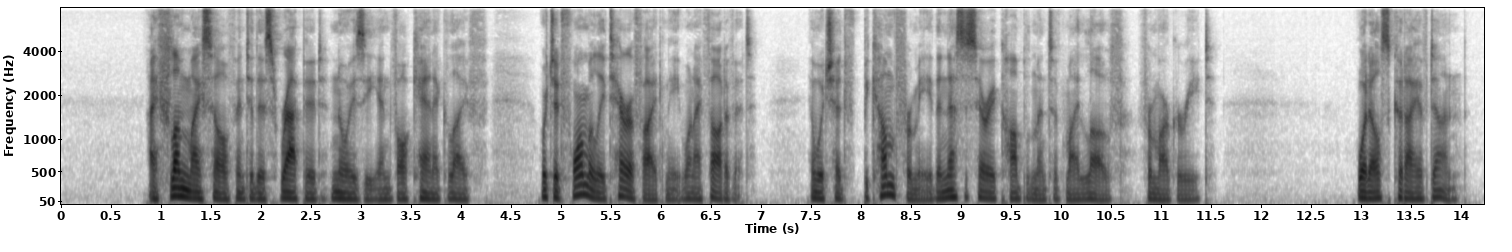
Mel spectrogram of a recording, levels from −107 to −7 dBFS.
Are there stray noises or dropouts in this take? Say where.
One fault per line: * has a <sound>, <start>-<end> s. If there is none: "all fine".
all fine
